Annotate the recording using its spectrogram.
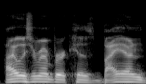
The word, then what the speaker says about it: Bayern: Bayern? – Bayern München.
